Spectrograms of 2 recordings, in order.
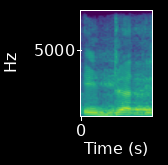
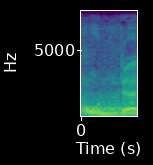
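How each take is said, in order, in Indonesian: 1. Vokal pertama adalah bunyi 'i'. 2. Vokal pertama adalah bunyi 'u'. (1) "dibaca idati" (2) "jangan dibaca"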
